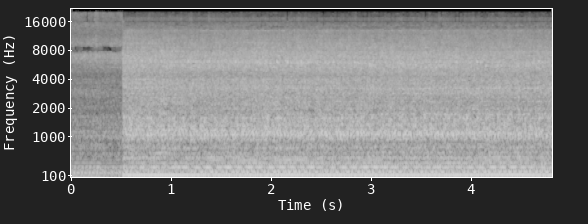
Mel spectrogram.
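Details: Toyota 2JZ-GTE in a Commodore project car just after first start; one cylinder had no spark output, found and fixed with a wire. Catches and settles into a strong, even deep run with steady firing, no misses or knocks.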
